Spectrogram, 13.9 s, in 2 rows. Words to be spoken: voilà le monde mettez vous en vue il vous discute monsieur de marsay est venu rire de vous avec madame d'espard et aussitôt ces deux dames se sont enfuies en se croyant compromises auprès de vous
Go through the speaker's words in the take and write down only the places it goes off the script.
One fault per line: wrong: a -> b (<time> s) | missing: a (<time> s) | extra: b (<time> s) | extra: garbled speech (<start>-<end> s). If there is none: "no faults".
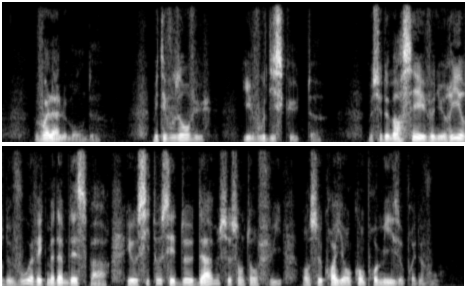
no faults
